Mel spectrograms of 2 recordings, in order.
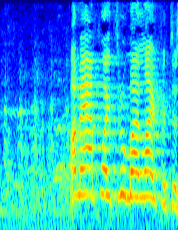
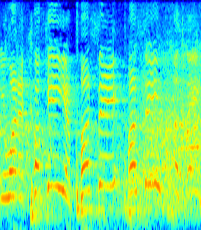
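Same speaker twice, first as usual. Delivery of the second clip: high-pitched taunting call, rising questions; mock yelling across a restaurant; 7 semitones higher than usual. Counterman calling across the restaurant, mock-yelled taunt. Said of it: "yell it across the restaurant".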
